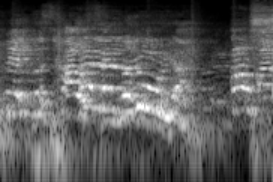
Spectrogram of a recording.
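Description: A woman's voice amplified through a microphone and PA in a large hall, loud and with strongly rising and falling pitch, dropping away briefly near the end.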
